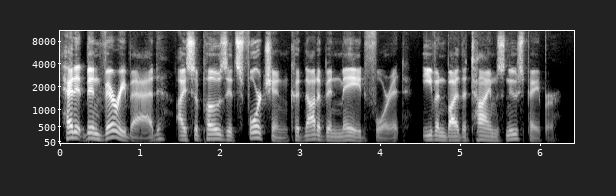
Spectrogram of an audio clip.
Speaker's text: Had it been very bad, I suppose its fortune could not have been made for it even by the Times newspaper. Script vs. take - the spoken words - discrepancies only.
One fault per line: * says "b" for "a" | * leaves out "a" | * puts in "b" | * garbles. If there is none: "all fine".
all fine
